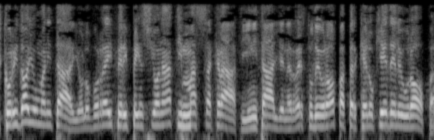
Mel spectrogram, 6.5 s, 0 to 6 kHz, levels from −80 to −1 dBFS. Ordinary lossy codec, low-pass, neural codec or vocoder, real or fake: AAC, 32 kbps; 5.4 kHz; none; real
